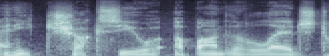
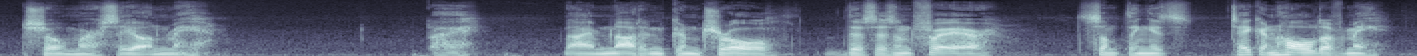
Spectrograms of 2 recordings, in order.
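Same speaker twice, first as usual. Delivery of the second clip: desperate, begging, pleading tone; 2 semitones higher than usual. Voicing a cursed judge on his knees, pleading judge character. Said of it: "he is going to say".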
